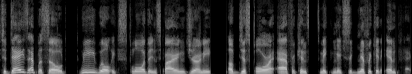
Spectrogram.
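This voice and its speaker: A man's voice: a little high, lively intonation, measured pace, no room sound, rough recording. A man hosting a podcast who reads a polished introduction, then asks questions and gives short replies. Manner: scripted-sounding intro, brief back-channel replies. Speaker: podcast host. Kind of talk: interview hosting.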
